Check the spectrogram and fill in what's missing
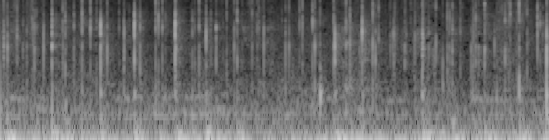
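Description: Fingertips and long nails scratch over the eye area of a red plastic gel bead eye mask resting on a mannequin head. The result is a dense, steady stream of crisp crackling ticks and rustles, carried over a constant low hum.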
